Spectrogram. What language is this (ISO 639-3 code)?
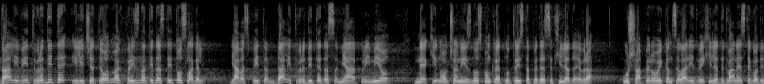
srp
